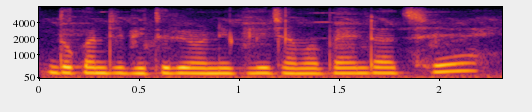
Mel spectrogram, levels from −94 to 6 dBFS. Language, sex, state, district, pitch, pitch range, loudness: Bengali, female, West Bengal, Cooch Behar, 225 Hz, 220-235 Hz, -14 LUFS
